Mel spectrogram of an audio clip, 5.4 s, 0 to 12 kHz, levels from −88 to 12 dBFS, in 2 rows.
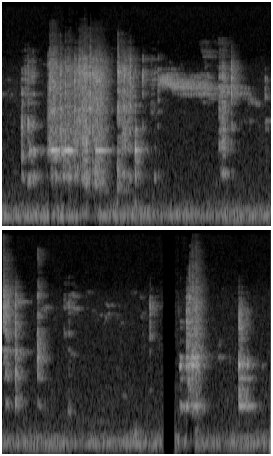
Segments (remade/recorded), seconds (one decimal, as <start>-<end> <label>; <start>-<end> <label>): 0.0-4.2 recorded; 4.2-4.7 remade; 4.7-5.4 recorded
